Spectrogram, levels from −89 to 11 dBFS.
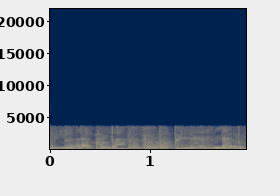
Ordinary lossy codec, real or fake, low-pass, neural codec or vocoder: none; fake; 3.6 kHz; codec, 24 kHz, 3 kbps, HILCodec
